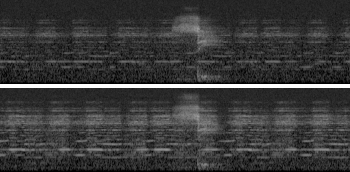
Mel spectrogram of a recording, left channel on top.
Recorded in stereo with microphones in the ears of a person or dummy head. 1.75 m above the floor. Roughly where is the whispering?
Centre.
